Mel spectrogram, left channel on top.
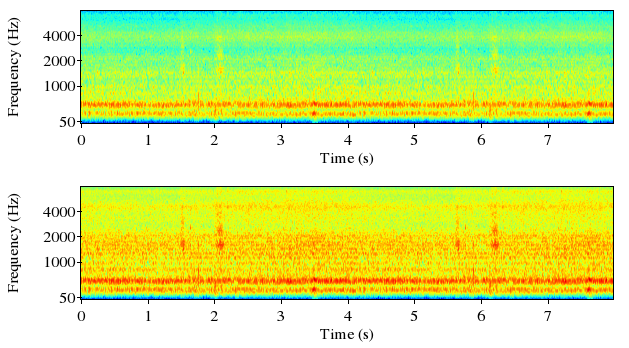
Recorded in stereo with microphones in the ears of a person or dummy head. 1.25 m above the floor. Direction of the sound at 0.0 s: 55° right (ahead or behind).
